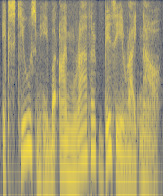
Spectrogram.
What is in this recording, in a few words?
disagree, scientist; XDM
